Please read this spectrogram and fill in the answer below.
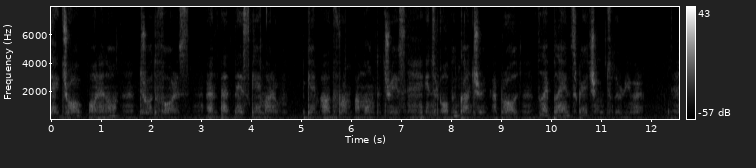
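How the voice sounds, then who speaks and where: Someone whispers at a very slow pace. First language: not English. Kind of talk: ASMR book reading. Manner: soft, calm.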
